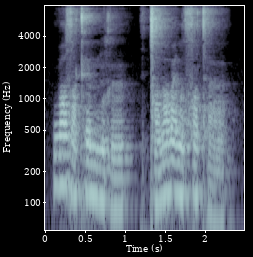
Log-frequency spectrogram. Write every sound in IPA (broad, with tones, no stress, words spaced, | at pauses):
we˦ zˤɛ˧ kʰɛ˦mːõ˦˨xɐ̃˧ | ǀe˨˦ðˤe˦jɛ˦lẽ˧ sˤe˧ tʰa˨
